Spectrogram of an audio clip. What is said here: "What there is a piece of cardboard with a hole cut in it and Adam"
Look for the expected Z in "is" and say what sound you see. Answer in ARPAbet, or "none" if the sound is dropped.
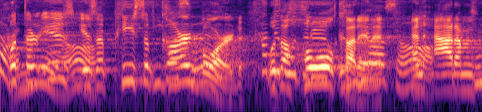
Z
